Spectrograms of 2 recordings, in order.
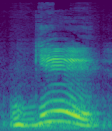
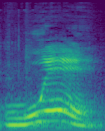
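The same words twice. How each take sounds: First: "gue" with a silent u, like "geh"; corrected "gue", pronounced ge; expected reading. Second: "Gue" with the u sounded, like "gweh"; child's slip "Gue", pronounced gwe; misread syllable. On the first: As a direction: say "gue" with a hard g and no w. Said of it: "Tá lendo certo?". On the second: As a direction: put a w glide into "Gue". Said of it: "Tá lendo errado?". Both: Shown as a demonstration.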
